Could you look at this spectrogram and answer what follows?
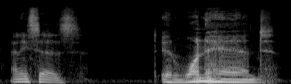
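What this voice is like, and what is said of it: Bad imitation of a menacing movie villain. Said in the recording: “Why does he sound like Jigsaw?... I just did a bad impression.”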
